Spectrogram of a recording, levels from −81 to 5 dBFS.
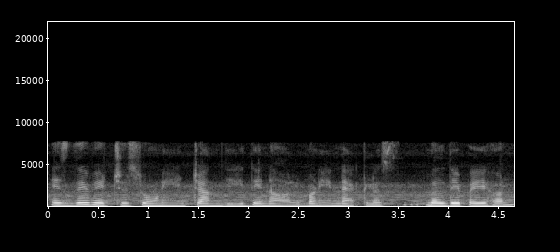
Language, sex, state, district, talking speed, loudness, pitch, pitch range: Punjabi, female, Punjab, Kapurthala, 140 wpm, -16 LUFS, 220 Hz, 200-230 Hz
